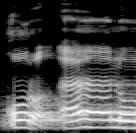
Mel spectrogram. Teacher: قاف کی آواز موٹی ہوگی اور را پر ہوگی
